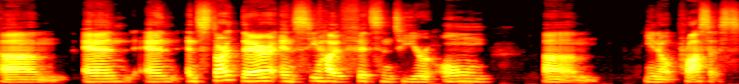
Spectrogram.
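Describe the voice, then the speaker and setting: A man speaks very slowly. He has a Portuguese accent. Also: big swings in loudness. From Brazil. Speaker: designer. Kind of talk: interview. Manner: halting, many fillers and repetitions.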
